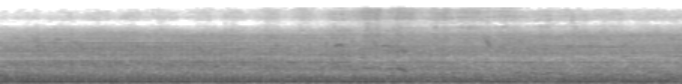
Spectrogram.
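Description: A motorcycle engine idles close by with a steady, low, throbbing rumble.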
